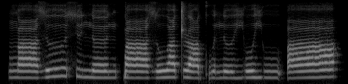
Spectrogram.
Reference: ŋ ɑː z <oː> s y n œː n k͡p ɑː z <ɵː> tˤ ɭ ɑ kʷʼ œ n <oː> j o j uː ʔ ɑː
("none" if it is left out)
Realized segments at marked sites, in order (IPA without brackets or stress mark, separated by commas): ɵː, oː, ɵː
